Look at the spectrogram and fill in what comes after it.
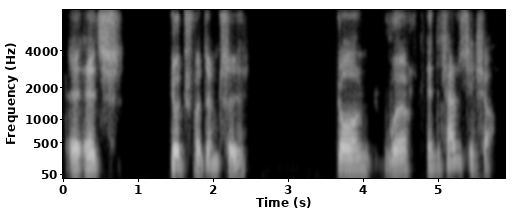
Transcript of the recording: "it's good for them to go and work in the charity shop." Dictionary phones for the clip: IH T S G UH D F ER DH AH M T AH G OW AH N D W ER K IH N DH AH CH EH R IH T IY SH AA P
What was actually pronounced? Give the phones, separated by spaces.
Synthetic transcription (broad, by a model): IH T S G UH D F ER DH AH M T AH G OW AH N W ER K IH N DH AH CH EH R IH S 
